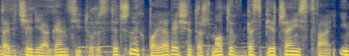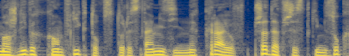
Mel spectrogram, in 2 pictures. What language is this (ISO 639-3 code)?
pol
